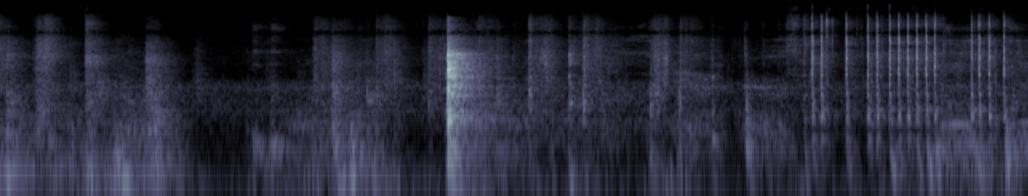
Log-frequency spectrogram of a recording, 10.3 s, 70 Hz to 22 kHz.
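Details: John Deere 445 lawn tractor that cranked but would not start; after clearing a corroded fuse holder and melted fuse, the electric fuel pump runs with crisp, regular ticks about six a second, following handling clatter.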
